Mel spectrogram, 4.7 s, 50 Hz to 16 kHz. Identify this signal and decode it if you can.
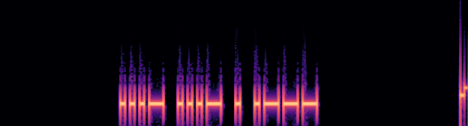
Morse code, heard as a keyed tone, about 25 wpm, 700 Hz. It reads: VVEJ
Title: Four Challenging Letter-Number Combinations 25wpm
